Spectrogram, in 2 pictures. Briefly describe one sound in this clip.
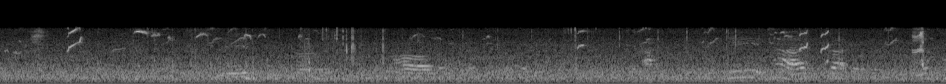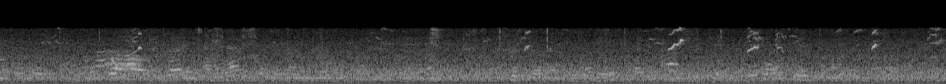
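Parrots chirp and squawk close by.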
